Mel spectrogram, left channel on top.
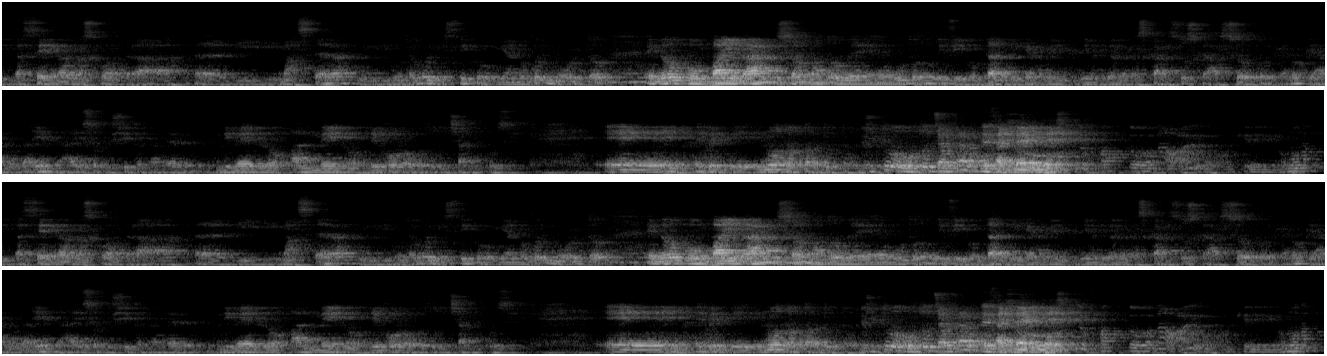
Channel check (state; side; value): normal; both; correlation 0.76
